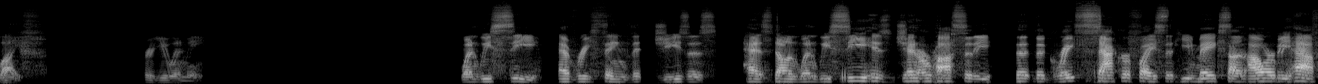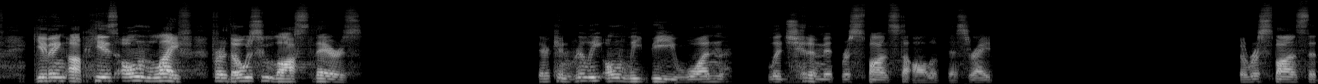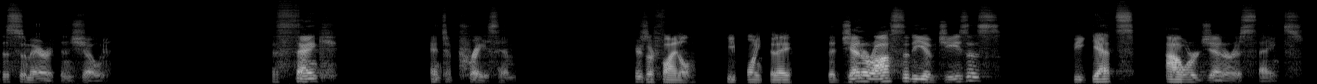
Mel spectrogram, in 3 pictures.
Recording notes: Bethany, Appleton, WI. Preached this sermon at Bethany's Sunday worship on October 9, 2022.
